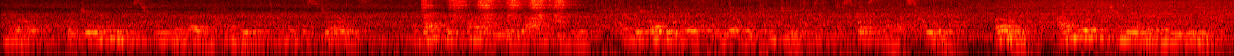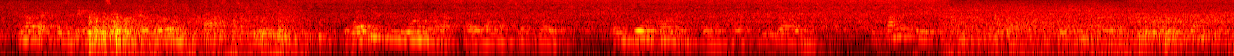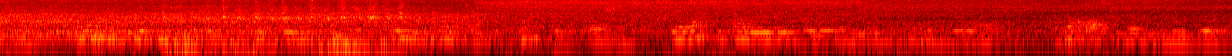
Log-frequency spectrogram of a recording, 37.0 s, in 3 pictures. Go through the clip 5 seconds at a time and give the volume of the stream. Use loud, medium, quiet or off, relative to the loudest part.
medium, medium, medium, medium, loud, loud, medium, medium.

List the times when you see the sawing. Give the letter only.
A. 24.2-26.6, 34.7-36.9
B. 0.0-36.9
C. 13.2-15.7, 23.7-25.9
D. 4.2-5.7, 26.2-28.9
D.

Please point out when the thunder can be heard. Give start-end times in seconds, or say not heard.
13.2-15.7, 23.7-25.9.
